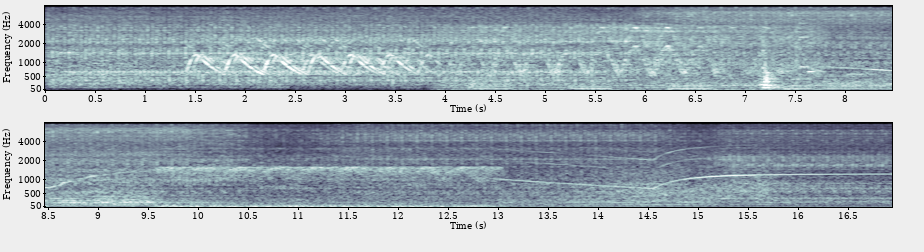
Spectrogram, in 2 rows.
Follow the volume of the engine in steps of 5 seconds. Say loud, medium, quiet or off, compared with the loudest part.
loud, loud, medium, medium.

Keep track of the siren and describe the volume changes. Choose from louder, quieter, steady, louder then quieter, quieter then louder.
quieter.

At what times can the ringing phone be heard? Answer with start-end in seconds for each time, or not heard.
7.1-7.8.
